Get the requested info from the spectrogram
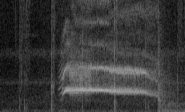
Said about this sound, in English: scream had come from up the hill, up Hope Street. I was sure of it.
